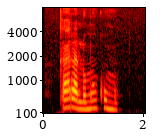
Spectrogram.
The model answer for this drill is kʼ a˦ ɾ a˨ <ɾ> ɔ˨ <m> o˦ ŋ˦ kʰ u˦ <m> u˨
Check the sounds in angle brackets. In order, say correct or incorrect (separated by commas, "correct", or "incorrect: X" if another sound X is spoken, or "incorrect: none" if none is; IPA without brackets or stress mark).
incorrect: l, correct, correct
